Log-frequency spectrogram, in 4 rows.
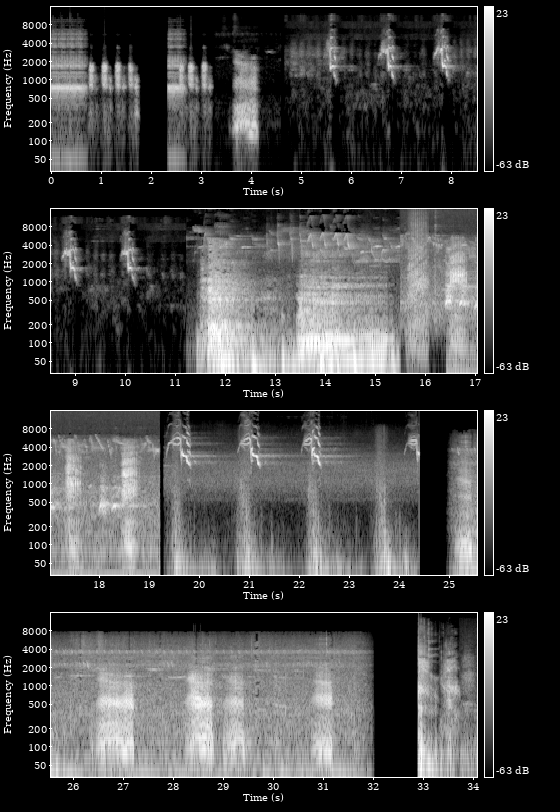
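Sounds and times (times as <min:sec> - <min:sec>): lion growling and roaring: 0:11.4 - 0:19.2, 0:26.4 - 0:27.4, 0:28.2 - 0:29.7
eagle high chirping calls: 0:16.1 - 0:22.9.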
